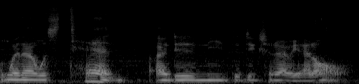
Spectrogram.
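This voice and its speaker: A man talks with a Spanish accent. His pitch sits fairly low. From Chile. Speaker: video blogger. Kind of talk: casual monologue. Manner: halting, with restarts.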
